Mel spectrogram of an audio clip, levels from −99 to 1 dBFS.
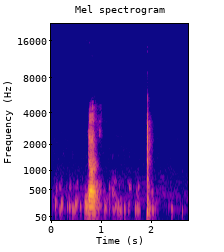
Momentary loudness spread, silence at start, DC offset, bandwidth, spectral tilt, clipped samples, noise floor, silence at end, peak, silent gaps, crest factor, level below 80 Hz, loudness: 25 LU; 0.7 s; under 0.1%; 5.8 kHz; -4 dB/octave; under 0.1%; -63 dBFS; 0.75 s; -4 dBFS; none; 24 dB; -62 dBFS; -24 LUFS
